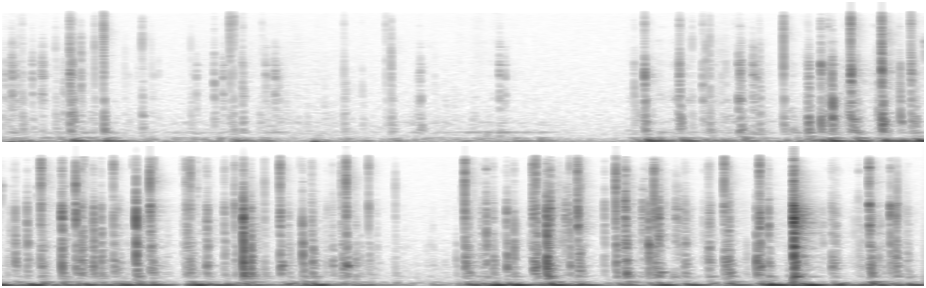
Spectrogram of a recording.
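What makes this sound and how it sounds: Long nails and fingertips type on a pastel plastic keyboard with round keycaps, making a fast stream of bright clicky taps over a low thudding undertone. The typing is quieter for the first three seconds, then grows denser and louder, with a brief pause near the seven-second mark.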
